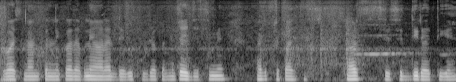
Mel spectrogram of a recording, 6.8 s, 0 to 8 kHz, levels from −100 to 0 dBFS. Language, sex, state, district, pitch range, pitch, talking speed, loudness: Hindi, male, Chhattisgarh, Rajnandgaon, 110-120 Hz, 115 Hz, 165 wpm, -29 LUFS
